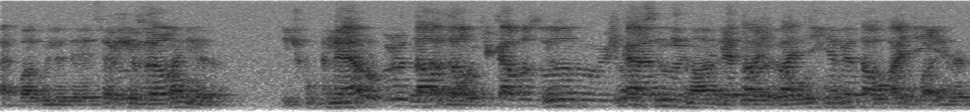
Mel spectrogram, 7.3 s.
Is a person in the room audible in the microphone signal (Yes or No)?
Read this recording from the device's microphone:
No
